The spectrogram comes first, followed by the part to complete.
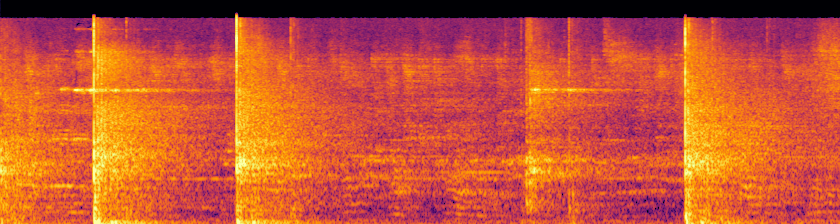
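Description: Basketball bouncing on a hard floor, five bounces with uneven gaps, three of them loud, each echoing in a large room.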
